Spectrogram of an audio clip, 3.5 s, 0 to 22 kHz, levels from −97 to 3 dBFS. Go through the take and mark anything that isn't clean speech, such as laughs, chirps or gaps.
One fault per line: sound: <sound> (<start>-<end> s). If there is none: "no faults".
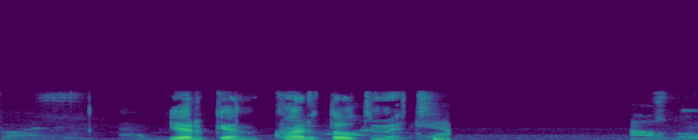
no faults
